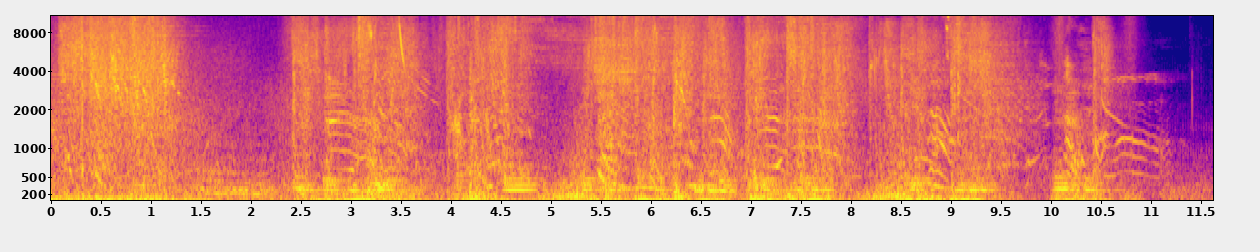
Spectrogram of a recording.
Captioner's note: gunfire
